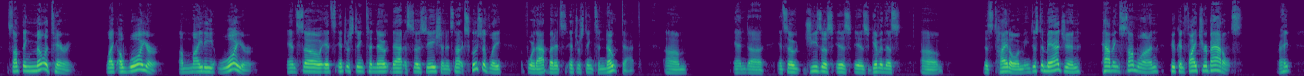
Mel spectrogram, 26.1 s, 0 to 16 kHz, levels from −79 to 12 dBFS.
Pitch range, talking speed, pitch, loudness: 125-175 Hz, 120 wpm, 150 Hz, -20 LUFS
